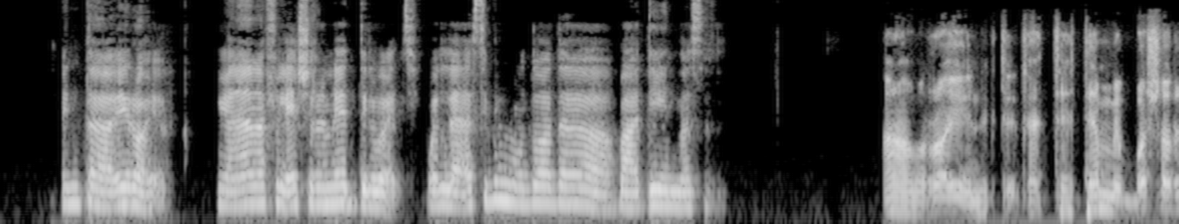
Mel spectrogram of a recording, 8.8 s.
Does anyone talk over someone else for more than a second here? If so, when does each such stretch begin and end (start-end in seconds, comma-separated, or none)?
none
